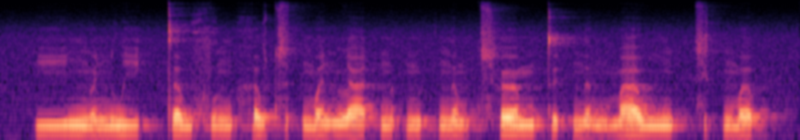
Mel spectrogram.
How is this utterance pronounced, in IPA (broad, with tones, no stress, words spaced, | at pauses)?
iː˨˧ ŋɵ˨˥n wiː˧t̚t̪ɐ˧w fʊ˨˧ŋ hɐ˨wt͡sɐ˨˥t̚mɐ˨nlaː˨˥t̚ n̪ɐ˧p̚n̪ʊ˨˥k̚n̪ɐ˨˥m t͡sʰœː˥mt̪ɵ˧t̚n̪ɐ˨˩ŋ maː˥wŋʊ˥k̚sɪ˥k̚ mɐ˥p̚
